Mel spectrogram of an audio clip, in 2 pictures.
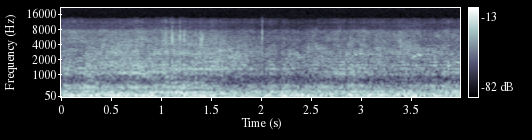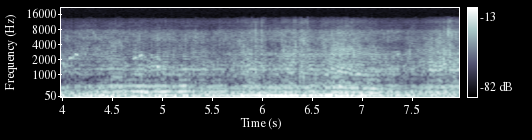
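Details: Many honey bees around a new backyard hive, its strongest colony, getting used to the area. A thick continuous buzz swells slightly louder toward the end, with a few soft higher flickers above the drone.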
